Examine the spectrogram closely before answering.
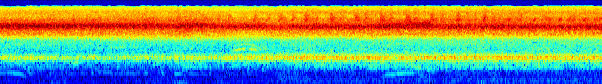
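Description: Chorus of Brood X periodical cicadas: a steady, unbroken drone in two pitches, a lower buzz and a higher hiss.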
